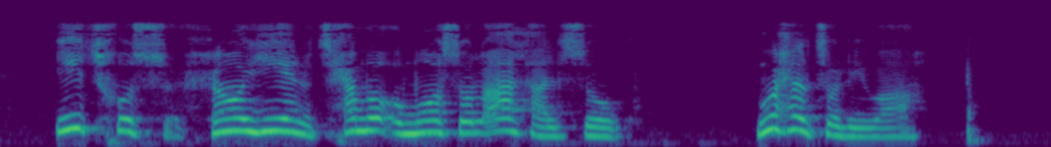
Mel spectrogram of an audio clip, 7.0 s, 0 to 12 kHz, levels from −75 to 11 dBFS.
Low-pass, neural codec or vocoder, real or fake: 7.2 kHz; none; real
